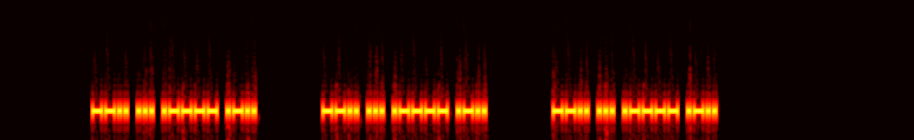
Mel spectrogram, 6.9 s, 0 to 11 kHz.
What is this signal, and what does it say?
Morse code, heard as a keyed tone, about 51 wpm, 700 Hz. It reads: ZS1L ZS1L ZS1L
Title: DXCC-100 Call Signs - 4 Characters - Repeated 3x - 50wpm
